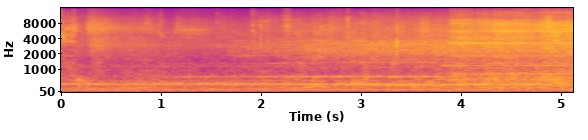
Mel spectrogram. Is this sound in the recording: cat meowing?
no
